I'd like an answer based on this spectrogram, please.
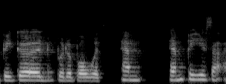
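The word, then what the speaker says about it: tempeh: um which would be good budall with temp tempy is that how you say it te oh Tempe yes yes Tempe um so yes on cookie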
